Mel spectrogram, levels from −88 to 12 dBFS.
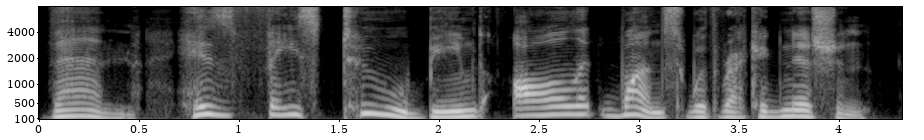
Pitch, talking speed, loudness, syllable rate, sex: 160 Hz, 140 wpm, -16 LUFS, 3.8 syllables/s, male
